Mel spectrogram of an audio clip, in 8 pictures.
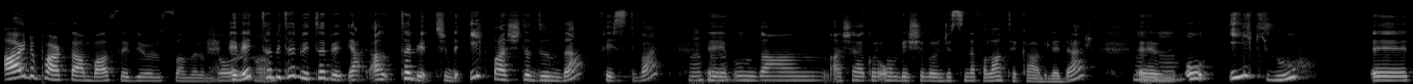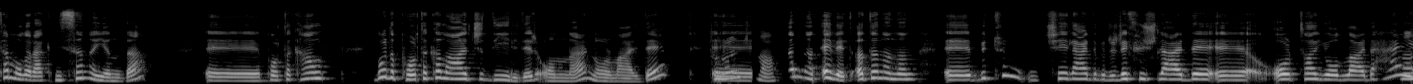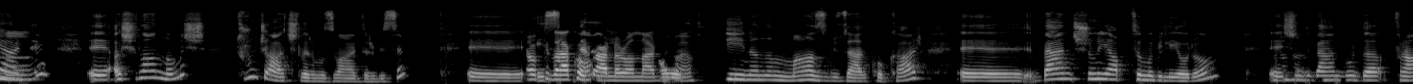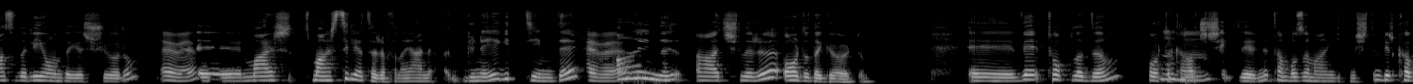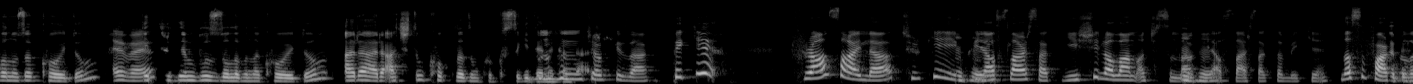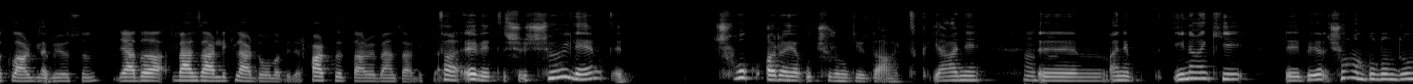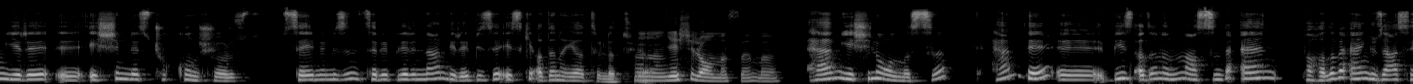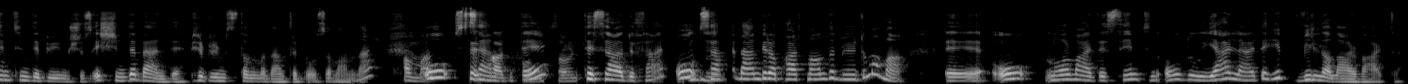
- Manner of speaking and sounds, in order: other background noise; tapping
- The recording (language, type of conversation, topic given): Turkish, podcast, Şehirlerde yeşil alanları artırmak için neler yapılabilir?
